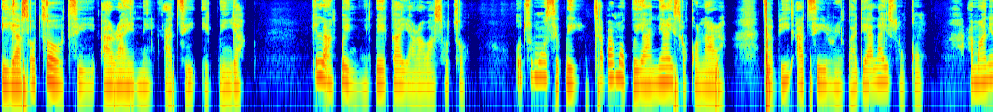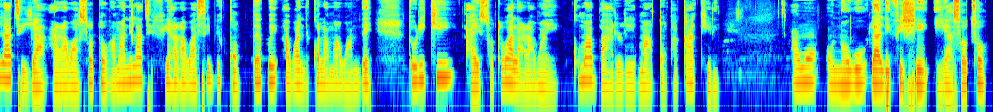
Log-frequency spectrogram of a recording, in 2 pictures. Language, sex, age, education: Yoruba, male, 46-60, tertiary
